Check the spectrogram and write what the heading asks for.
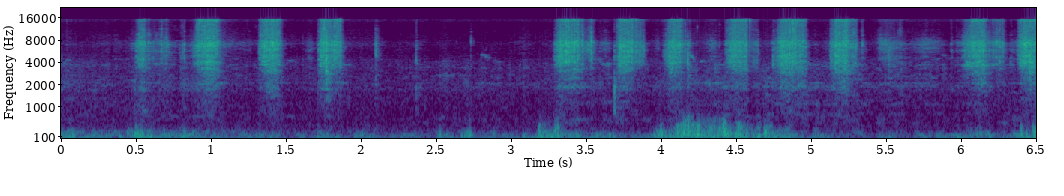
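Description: A hand tool scraping in short, uneven strokes among the engine parts of a mobile crane under top overhaul, about two to three strokes a second. The strokes pause for a second or so partway through, then pick up again.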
